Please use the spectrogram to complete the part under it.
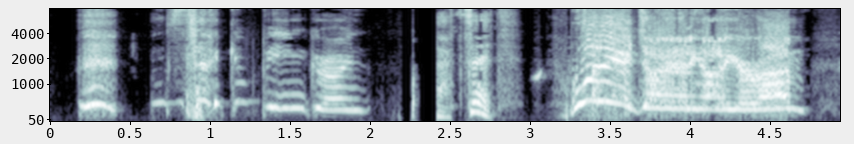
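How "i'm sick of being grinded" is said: soft speech, weeping through the words. Scolded for never coming out, the character answers crying.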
